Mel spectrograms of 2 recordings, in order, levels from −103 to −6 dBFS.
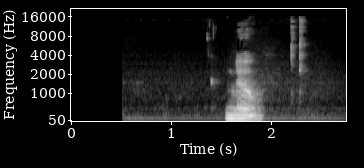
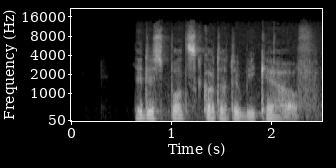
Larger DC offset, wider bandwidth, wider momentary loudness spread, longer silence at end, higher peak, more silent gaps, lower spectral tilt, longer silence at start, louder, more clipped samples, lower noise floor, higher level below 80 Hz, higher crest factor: neither; about the same, 15.5 kHz vs 14.5 kHz; first, 21 LU vs 11 LU; first, 0.45 s vs 0.05 s; first, -10 dBFS vs -16 dBFS; neither; first, -7 dB/octave vs -3.5 dB/octave; first, 1.55 s vs 0.65 s; first, -25 LUFS vs -35 LUFS; neither; second, -68 dBFS vs -89 dBFS; first, -68 dBFS vs -74 dBFS; about the same, 20 dB vs 22 dB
